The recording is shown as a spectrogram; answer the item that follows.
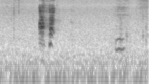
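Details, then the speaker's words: Young child's imitated sneeze on request: a quick two-part "achoo" in a quiet room, a fake sneeze. "Hey? , can you sneeze? Do you know how to do a sneeze? Shoo!"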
